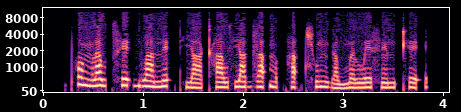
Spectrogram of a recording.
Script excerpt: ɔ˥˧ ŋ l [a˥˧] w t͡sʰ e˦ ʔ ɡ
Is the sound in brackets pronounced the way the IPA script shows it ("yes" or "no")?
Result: yes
